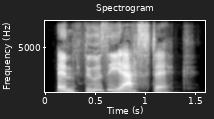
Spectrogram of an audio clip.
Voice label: "enthusiastic", English; 3000 words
